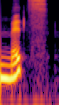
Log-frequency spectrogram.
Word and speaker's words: Metz: de sa ville natale, Metz, ou Metz, je crois qu'il faut prononcer Metz dans le nord. Ça dépend. C'est ça, Metz Je crois, de souvenir, c'est Metz. Ouais.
